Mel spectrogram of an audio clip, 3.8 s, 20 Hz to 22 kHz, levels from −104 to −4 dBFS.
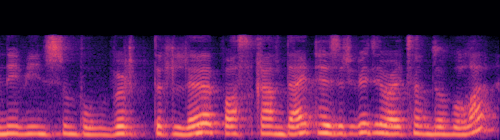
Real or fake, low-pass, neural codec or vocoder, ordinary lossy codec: fake; none; codec, 16 kHz, 0.8 kbps, ZipCodec; none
